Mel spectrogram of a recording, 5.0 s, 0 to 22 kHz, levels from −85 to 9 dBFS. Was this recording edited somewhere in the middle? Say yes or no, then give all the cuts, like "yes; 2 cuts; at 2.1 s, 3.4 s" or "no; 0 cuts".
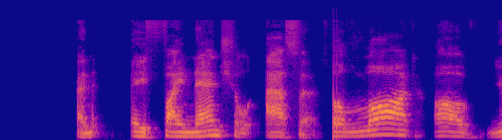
yes; 1 cut; at 3.3 s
